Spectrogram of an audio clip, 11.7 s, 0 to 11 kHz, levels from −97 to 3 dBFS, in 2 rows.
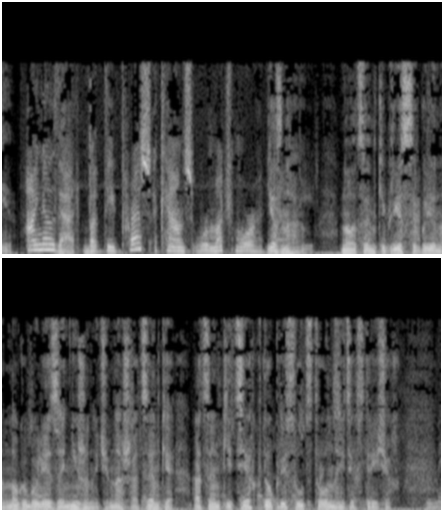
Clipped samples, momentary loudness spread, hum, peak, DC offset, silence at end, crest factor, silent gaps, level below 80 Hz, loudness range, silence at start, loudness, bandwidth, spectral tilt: under 0.1%; 7 LU; none; -8 dBFS; under 0.1%; 0 s; 16 dB; none; -40 dBFS; 2 LU; 0 s; -24 LUFS; 8.8 kHz; -5.5 dB/octave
